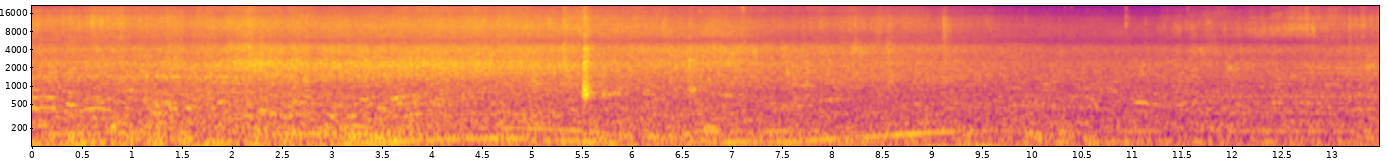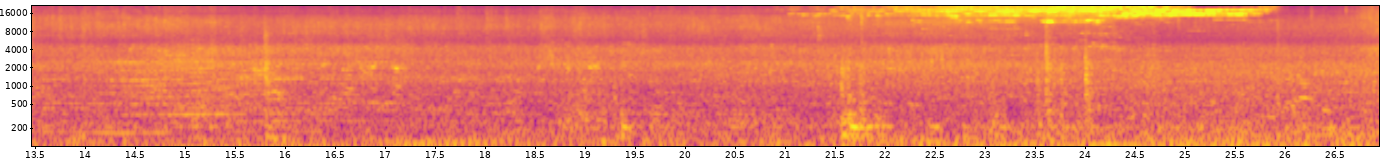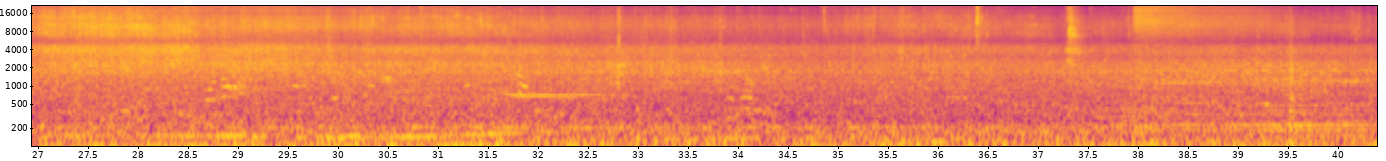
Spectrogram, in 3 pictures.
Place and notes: Yugang Rd., Su’ao Township - Selling fish sounds
At intersection, Selling fish sound, rainy day, Zoom H4n+ Soundman OKM II
Yilan County, Taiwan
